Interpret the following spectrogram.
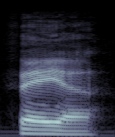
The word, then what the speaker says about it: Fe: And on February 16th, we have Faye. Faye, F-E is the name. Faya. And it's actually, what? I found out it's actually pronounced Faya.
